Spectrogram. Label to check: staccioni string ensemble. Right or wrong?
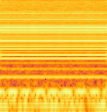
Wrong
